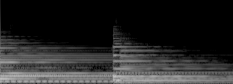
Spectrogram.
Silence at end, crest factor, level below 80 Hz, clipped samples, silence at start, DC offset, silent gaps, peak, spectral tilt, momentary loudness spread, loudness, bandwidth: 0 s; 16 dB; -56 dBFS; under 0.1%; 0 s; under 0.1%; none; -10 dBFS; -9.5 dB/octave; 8 LU; -26 LUFS; 6.2 kHz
